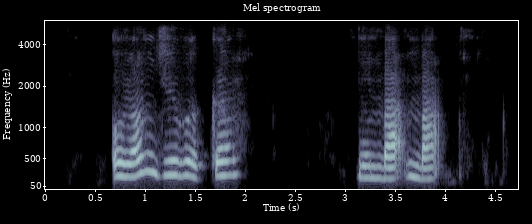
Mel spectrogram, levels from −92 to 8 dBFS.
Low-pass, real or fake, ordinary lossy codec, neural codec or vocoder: 5.4 kHz; fake; Opus, 32 kbps; codec, 16 kHz, 4.8 kbps, FACodec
